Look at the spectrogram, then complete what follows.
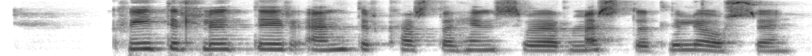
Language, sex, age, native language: Icelandic, female, 40-49, Icelandic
